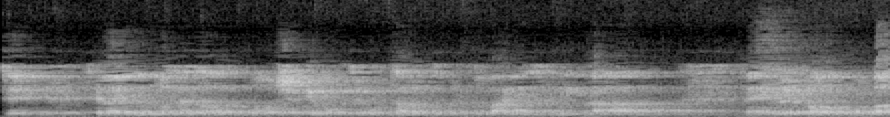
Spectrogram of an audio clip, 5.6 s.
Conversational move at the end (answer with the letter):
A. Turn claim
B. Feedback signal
B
